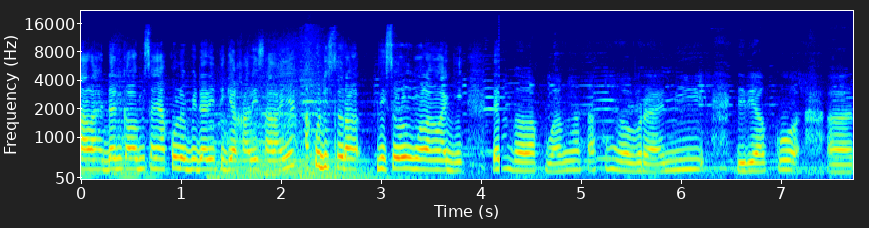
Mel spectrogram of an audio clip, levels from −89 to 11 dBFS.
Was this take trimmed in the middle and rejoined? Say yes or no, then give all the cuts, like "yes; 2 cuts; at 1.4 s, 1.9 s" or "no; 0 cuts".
yes; 1 cut; at 4.2 s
